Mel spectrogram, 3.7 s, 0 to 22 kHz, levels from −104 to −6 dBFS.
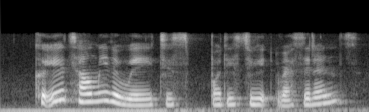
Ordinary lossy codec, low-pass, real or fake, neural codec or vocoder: none; 7.2 kHz; real; none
